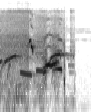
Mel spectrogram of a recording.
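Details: White-rumped shama giving a brief loud song phrase of clear drawn-out whistles, one level, one sliding down, then a bright rising slur, ending abruptly.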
